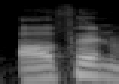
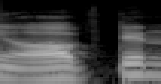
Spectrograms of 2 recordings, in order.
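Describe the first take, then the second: First: The t sound is silent in the middle. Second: The t sound is pronounced in the middle. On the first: The speaker calls it right. "ऑफन बोलते हैं इसको" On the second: The speaker calls it wrong. "ऑफ्टेन नहीं बोलते"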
